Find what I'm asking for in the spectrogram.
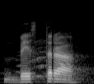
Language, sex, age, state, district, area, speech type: Punjabi, male, 60+, Punjab, Shaheed Bhagat Singh Nagar, urban, read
